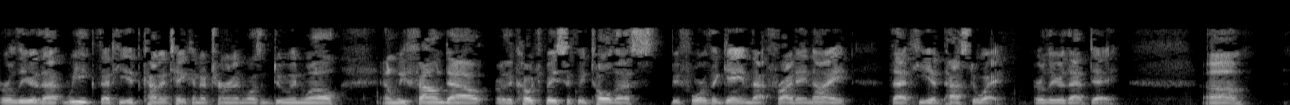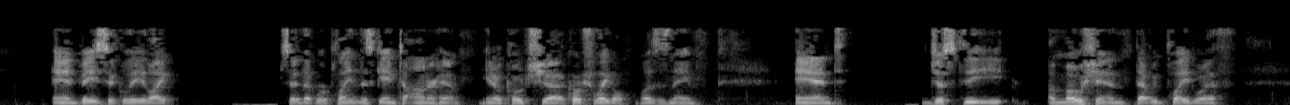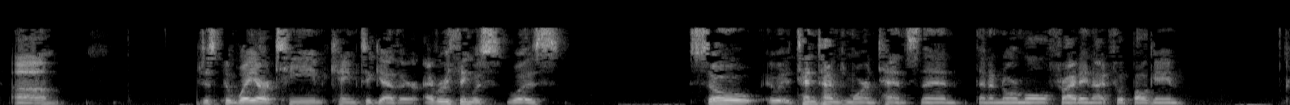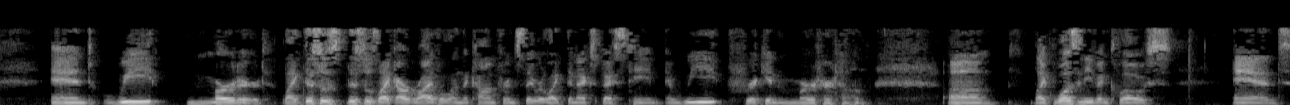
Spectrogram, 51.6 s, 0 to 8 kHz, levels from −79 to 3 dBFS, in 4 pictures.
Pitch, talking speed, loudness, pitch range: 115 Hz, 150 wpm, -27 LUFS, 105-125 Hz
